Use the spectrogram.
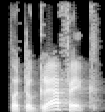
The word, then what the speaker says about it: photographic: Similarly, the last word, photographic. Photographic, the second last one is stressed.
